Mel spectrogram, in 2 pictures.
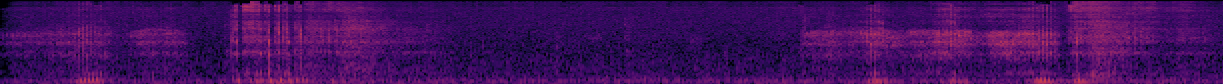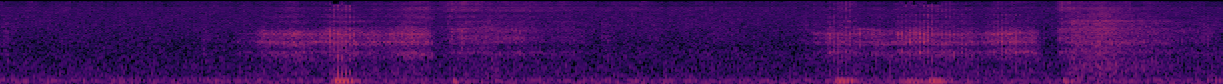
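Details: Rescued pit bull puppy asleep and dreaming, snoring loudly: low rough snorts in short bursts every one to three seconds, some doubled, with quiet breathing between.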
